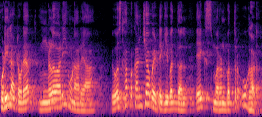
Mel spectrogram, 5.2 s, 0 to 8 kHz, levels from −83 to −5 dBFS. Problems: none marked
